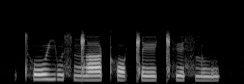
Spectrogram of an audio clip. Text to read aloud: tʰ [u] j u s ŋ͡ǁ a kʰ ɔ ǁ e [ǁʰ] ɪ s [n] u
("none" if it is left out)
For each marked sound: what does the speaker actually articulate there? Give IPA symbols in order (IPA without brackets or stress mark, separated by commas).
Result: o, ǁʰ, l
